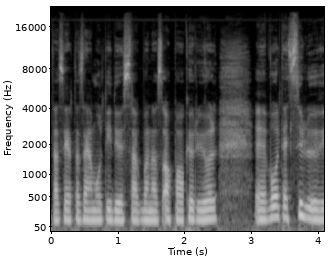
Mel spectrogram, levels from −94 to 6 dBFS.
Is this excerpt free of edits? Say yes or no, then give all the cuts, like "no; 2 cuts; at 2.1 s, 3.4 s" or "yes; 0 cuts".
no; 1 cut; at 2.0 s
